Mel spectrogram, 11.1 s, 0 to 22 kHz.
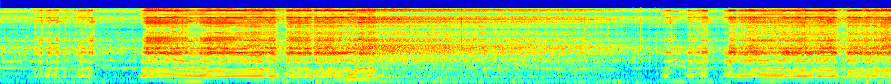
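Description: Yamaha YZ250 two-stroke single-cylinder motocross engine under hard riding: the revs drop off and then climb sharply again, twice, as the bike brakes and accelerates through the track. Wind rushes over the camera microphone.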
